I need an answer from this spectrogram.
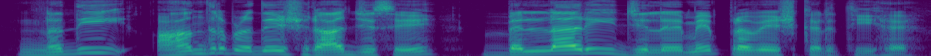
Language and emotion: Hindi, neutral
